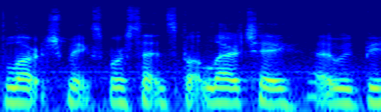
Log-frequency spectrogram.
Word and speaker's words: Lerche: For us English speakers, Lurch makes more sense, but Lerche, it would be how because you would pronounce the E in Japanese.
